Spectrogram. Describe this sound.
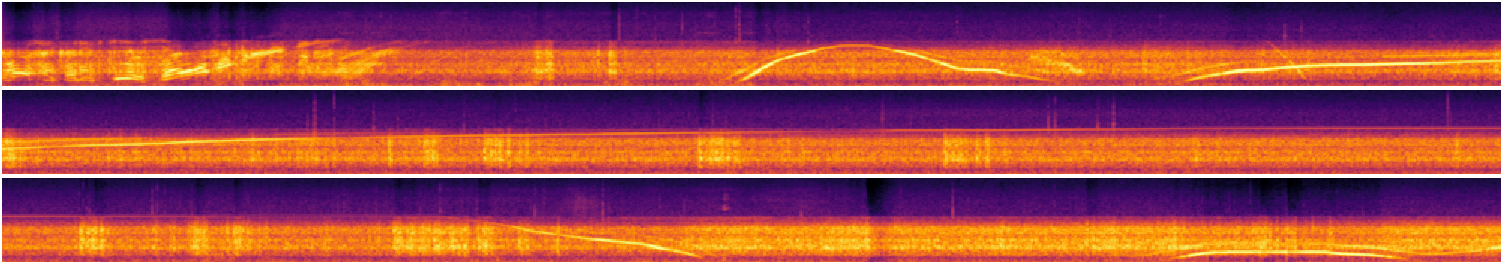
Sound effects > Other mechanisms, engines, machines
Carrier frequency in the radio
Smooth tuning on the radio in SSB mode. The carrier frequency is audible against the background of interference
air, noise, frequency, ham, interference, tuning, ssb, radiostation, radio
